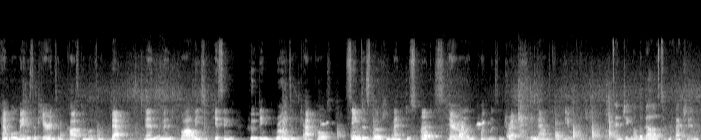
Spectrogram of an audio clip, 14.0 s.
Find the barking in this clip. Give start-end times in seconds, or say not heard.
5.6-10.5.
